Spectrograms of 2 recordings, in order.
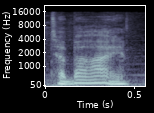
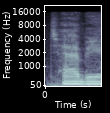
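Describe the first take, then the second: First: The word ends with an 'eye' sound. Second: The word ends with an 'ee' sound. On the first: The speaker calls it right. "I'm going to pronounce it Tabai" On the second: The speaker calls it wrong. "I'm not going to pronounce it Tabby"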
